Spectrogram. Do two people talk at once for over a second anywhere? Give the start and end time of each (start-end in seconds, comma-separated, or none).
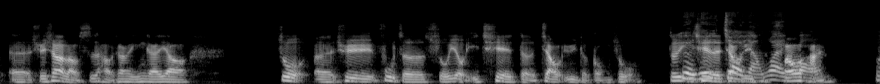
6.8-8.3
